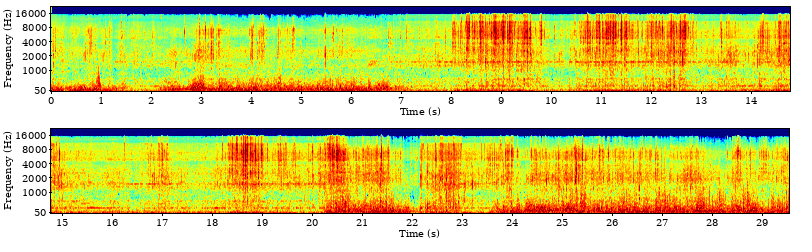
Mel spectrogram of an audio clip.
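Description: Wind buffeting the microphone on a mountain bike ridden fast down dirt singletrack, with tyre noise on the dirt and clicks and rattles from the bike over bumps. The low wind rumble is heaviest for the first several seconds and again from about two-thirds of the way in. In between, the rattling clicks stand out more.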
